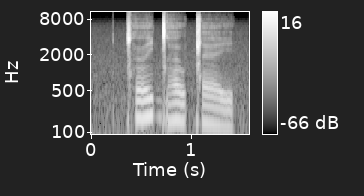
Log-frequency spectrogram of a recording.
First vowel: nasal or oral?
oral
